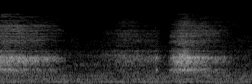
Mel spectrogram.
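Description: A hand-carved rubber stamp gets breathed on to moisten its ink: two soft, airy exhales, close to the mic, with a quiet pause between them.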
